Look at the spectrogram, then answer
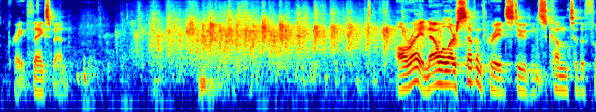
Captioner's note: applause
